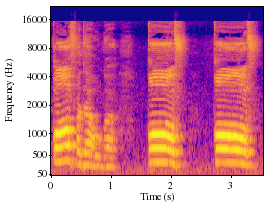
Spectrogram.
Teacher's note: تالو کے نرم حصے پہ زور آئے گا اور زبان کی جڑ ہوگی جو تالو کے نرم حصے پہ زور آ کے قاف ادا ہوگا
